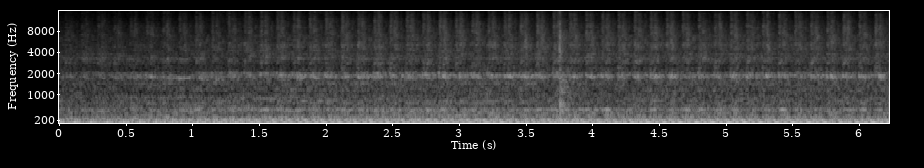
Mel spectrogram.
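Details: 1983 K20 truck with a cammed 305 V8 and carburetor, cold idle on choke after a suspected carb vacuum leak was fixed: loud, lumpy but steady idle with an even lope about twice a second, no misses or knocks. Healthy.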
